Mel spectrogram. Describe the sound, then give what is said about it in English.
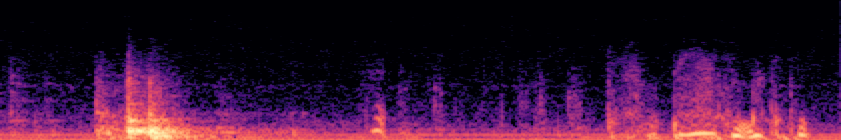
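A car trunk being unlocked and opened: a few short, low clunks and rattles separated by quiet pauses, with a cluster of handling noises near the end. “And here, take this flashlight and hold it on the trunk lock while I open it. You're going to open the trunk? Naturally. My tools and my spare tire are in there.”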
